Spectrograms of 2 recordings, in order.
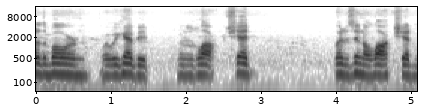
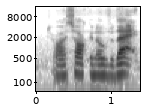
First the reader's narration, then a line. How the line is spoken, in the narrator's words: Carson growled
